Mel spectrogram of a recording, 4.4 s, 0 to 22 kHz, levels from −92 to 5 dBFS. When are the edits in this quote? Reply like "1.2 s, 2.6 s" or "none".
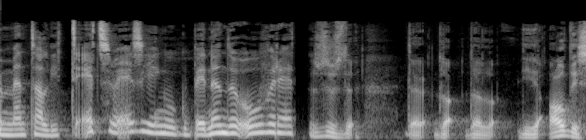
2.2 s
